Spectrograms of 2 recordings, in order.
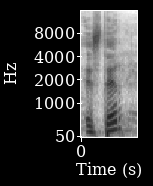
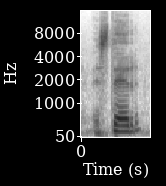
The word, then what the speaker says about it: Ester: Josué hasta Ester Ester quiero que sepan que la Biblia ahí no tiene acento entonces mentira Cómo se dice Ester Ester Esos son los libros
